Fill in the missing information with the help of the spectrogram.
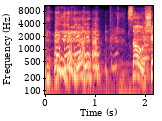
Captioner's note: all laugh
